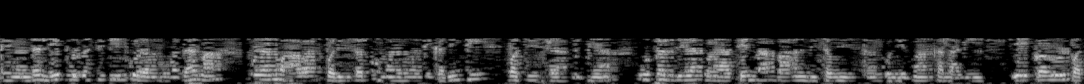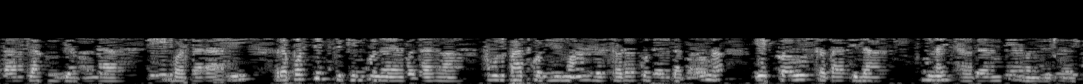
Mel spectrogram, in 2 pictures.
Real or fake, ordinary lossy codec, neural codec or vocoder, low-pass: fake; none; vocoder, 44.1 kHz, 128 mel bands every 512 samples, BigVGAN v2; 3.6 kHz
